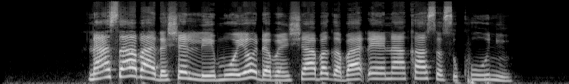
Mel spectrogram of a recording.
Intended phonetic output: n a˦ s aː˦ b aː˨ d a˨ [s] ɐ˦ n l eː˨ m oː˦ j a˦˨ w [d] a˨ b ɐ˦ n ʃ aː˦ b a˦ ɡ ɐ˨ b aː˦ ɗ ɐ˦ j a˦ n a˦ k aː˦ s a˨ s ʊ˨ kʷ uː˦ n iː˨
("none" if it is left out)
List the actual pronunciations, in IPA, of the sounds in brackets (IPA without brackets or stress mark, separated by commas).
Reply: ʃ, d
